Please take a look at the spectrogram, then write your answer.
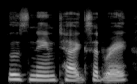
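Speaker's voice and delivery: ordinary delivery, nothing marked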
